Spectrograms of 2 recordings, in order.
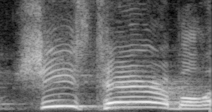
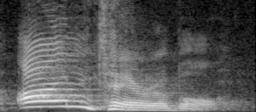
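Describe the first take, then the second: First: Judging scorn. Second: Sad admission. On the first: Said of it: "see her and think". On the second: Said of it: "and then go". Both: Acted.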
